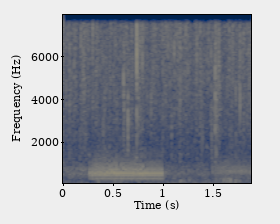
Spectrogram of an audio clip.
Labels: {"label": "biophony, croak", "recorder": "SoundTrap 500"}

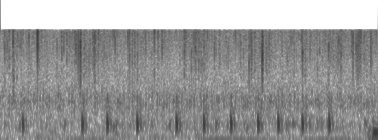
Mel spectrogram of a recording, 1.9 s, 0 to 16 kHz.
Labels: {"label": "biophony, pulse", "recorder": "SoundTrap 500"}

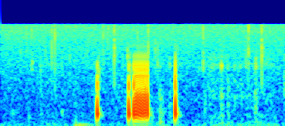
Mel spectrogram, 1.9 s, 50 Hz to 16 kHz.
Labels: {"label": "biophony, knock croak", "recorder": "SoundTrap 300"}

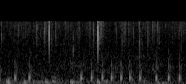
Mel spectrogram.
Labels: {"label": "biophony, pulse", "recorder": "SoundTrap 500"}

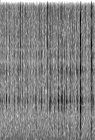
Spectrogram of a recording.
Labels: {"label": "ambient", "recorder": "HydroMoth"}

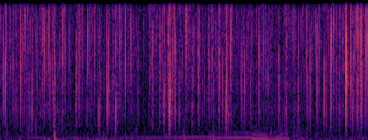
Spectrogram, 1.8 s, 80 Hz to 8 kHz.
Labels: {"label": "biophony, cascading saw", "recorder": "SoundTrap 600 or HydroMoth"}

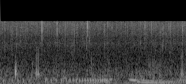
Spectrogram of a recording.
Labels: {"label": "biophony", "recorder": "SoundTrap 300"}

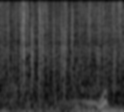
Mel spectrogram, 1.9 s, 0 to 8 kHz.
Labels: {"label": "biophony, cascading saw", "recorder": "SoundTrap 600 or HydroMoth"}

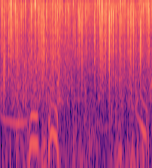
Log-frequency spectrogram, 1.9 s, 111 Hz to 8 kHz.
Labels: {"label": "biophony, cascading saw", "recorder": "SoundTrap 600 or HydroMoth"}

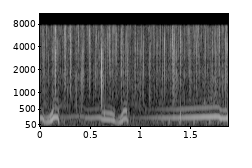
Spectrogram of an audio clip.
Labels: {"label": "biophony, cascading saw", "recorder": "SoundTrap 600 or HydroMoth"}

